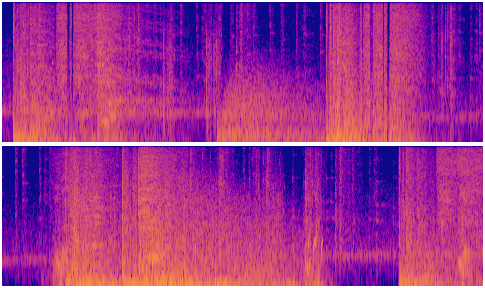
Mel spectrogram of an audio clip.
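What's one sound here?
Video game gunfire and explosions burst in quick succession.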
